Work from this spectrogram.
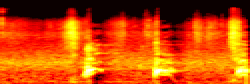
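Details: Dog named CJ on woodland patrol, barking while protecting boundaries: three short sharp barks about half a second apart, over a steady broadband background hiss.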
